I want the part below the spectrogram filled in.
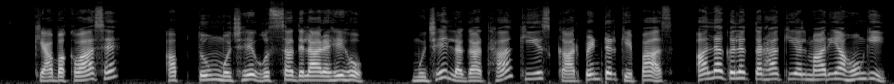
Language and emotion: Hindi, angry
